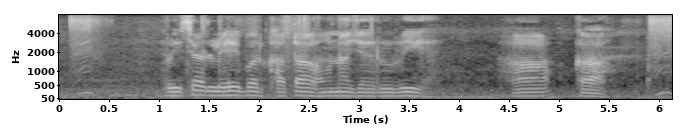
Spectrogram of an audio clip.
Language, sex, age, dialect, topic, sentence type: Chhattisgarhi, male, 18-24, Northern/Bhandar, banking, question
